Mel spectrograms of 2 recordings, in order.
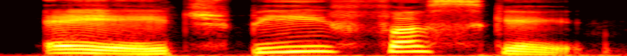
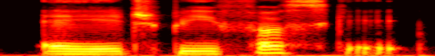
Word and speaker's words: obfuscate: AHB, fusscate. Stress on the first syllable. AHB, fusscate.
